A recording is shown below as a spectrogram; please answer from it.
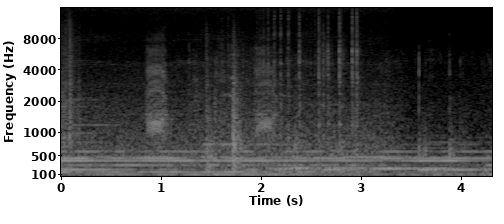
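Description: Sustained low music drone, with a crow cawing twice, about a second in and again a second later.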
